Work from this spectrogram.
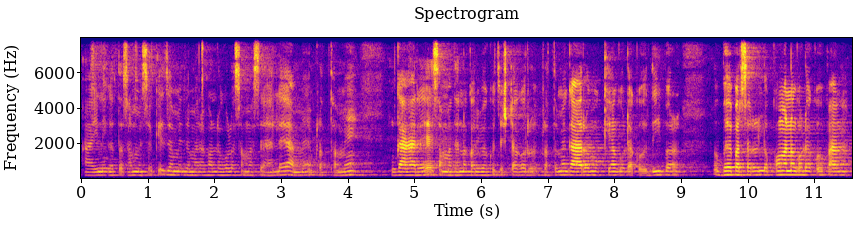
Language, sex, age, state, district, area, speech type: Odia, female, 30-45, Odisha, Nayagarh, rural, spontaneous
